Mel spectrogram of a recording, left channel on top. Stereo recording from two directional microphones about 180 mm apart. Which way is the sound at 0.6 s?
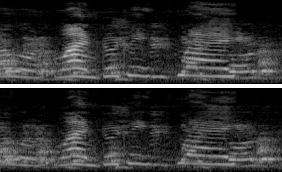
Centre (ahead or behind).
